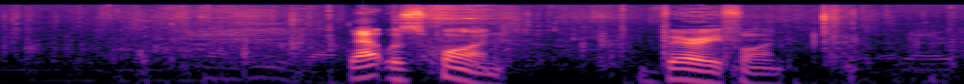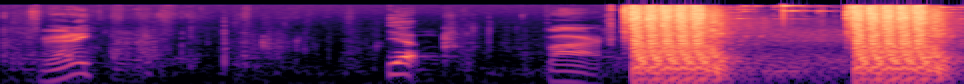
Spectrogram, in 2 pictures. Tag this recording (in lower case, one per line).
speech
machine gun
